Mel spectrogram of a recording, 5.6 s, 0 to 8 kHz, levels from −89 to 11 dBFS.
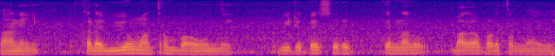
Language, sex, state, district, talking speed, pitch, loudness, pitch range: Telugu, male, Andhra Pradesh, Visakhapatnam, 110 wpm, 110 Hz, -27 LUFS, 100-120 Hz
